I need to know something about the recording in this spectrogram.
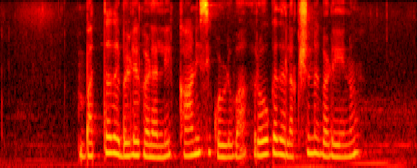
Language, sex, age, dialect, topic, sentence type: Kannada, female, 25-30, Coastal/Dakshin, agriculture, question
